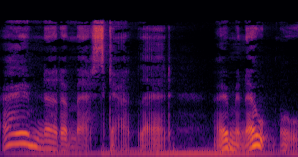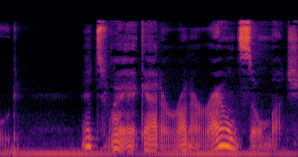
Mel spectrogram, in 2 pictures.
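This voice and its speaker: Someone talks in a put-on character voice at a fairly slow pace. Background noise is clear. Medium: read story. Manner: gentle, folksy pirate talk.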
